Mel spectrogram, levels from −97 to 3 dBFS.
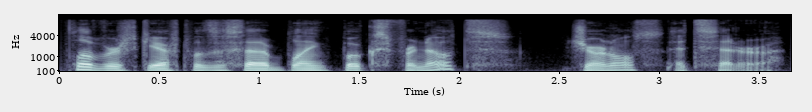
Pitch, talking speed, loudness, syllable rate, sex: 125 Hz, 195 wpm, -19 LUFS, 4.5 syllables/s, male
